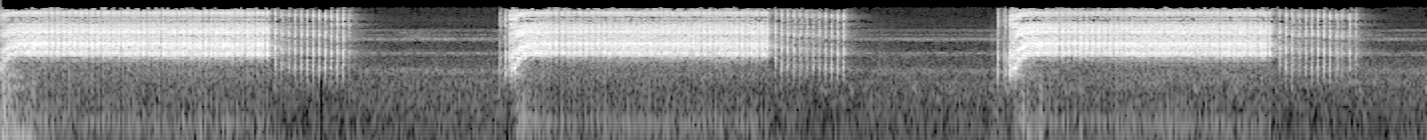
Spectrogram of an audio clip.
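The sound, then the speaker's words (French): A cicada's loud, harsh buzzing song, made by two small plates called cymbals at the start of its abdomen, rings out in three sustained bursts of about two seconds each, separated by short pauses, steady with no voices. “Leur son est produit par deux petites plaquettes qui se trouvent au début de l'abdomen, auxquelles on a donné le nom de cymbales, et le son produit par ces cymbales, c'est une cymbalisation.”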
